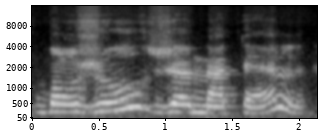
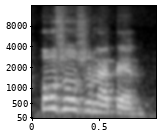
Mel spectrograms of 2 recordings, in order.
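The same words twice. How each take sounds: First: It is said slowly with exaggerated, careful articulation. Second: It is said quickly and casually, run together. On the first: "I'm overly pronouncing it so that you can understand and clearly hear what I'm saying" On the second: "that would probably be a little too fast"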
